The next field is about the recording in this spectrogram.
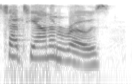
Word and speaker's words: Tatiana Moroz: It's Tatiana Moroz. – Okay. – It's less sad sounding. Sometimes people kind of like Moroz, and yeah. I'm like, not quite, but sort of.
